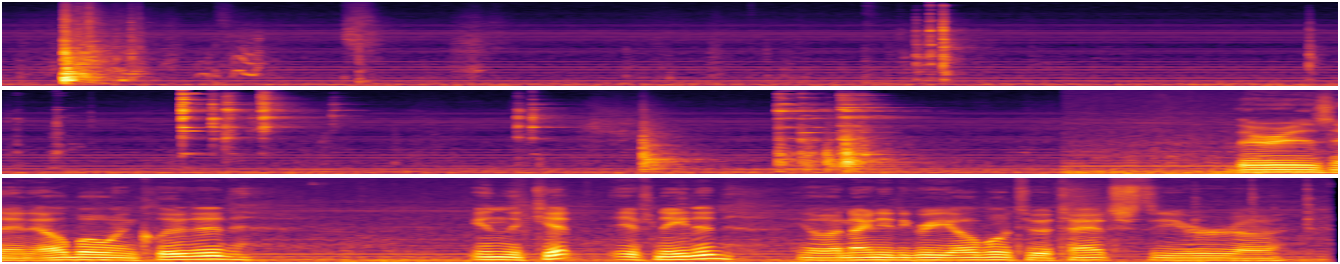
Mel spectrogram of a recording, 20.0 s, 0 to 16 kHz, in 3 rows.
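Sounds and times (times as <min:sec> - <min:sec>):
steady electrical hum: 0:00.0 - 0:20.0
metal tools clinking: 0:06.9 - 0:08.6, 0:10.6 - 0:11.4.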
